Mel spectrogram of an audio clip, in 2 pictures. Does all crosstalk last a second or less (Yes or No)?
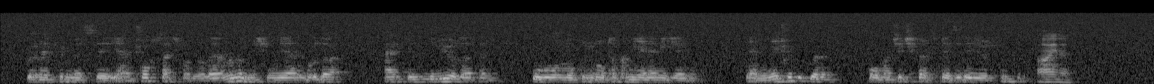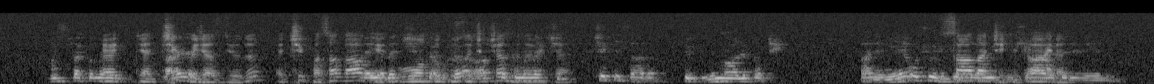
No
